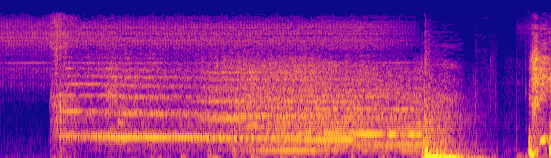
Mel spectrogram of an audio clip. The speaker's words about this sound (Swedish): men där man hoppar till direkt, man kallar det också för jump scare. Mm. Och på lite mer tekniskt filmmusikspråk så brukar man tala om en stinger då, liksom. Mm. Och det låter ju så här.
